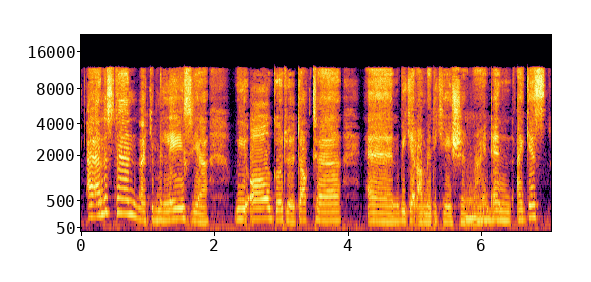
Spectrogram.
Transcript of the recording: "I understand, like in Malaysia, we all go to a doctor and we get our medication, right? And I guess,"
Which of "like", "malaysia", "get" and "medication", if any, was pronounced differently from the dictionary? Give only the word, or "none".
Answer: malaysia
